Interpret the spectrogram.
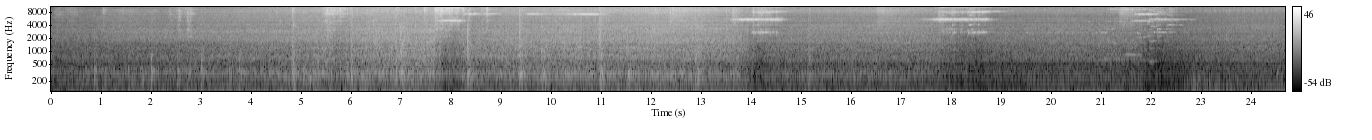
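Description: Diesel multiple unit running into the station, its engine and wheel rumble building as it approaches and passes. It then slows to a stop with high-pitched brake squeals in three short bursts near the middle and end.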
